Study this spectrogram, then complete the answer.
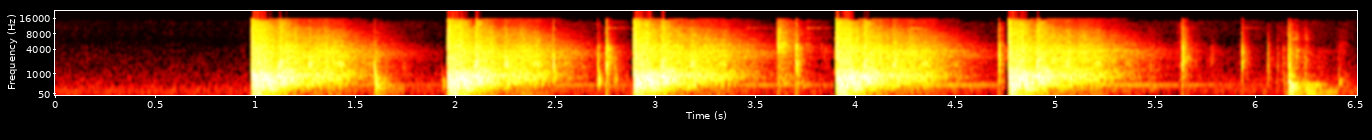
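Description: A handgun fires several loud shots that echo in an enclosed space.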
